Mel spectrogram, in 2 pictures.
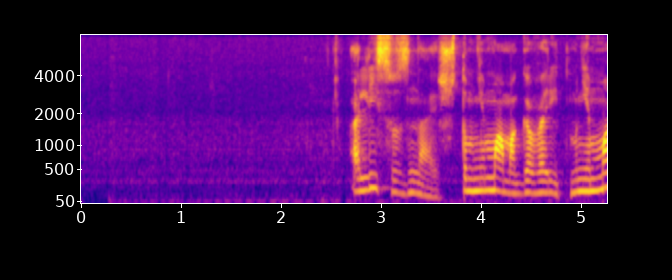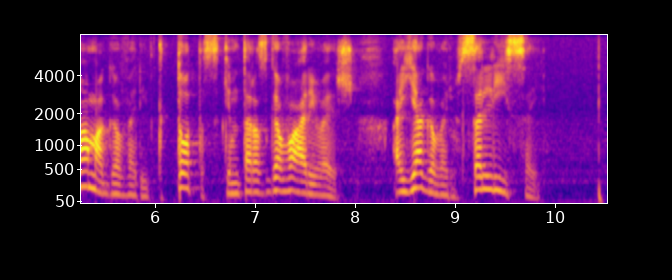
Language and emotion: Russian, angry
